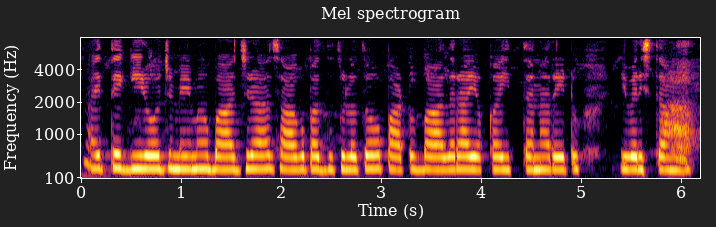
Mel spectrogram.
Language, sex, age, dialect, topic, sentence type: Telugu, male, 18-24, Telangana, agriculture, statement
